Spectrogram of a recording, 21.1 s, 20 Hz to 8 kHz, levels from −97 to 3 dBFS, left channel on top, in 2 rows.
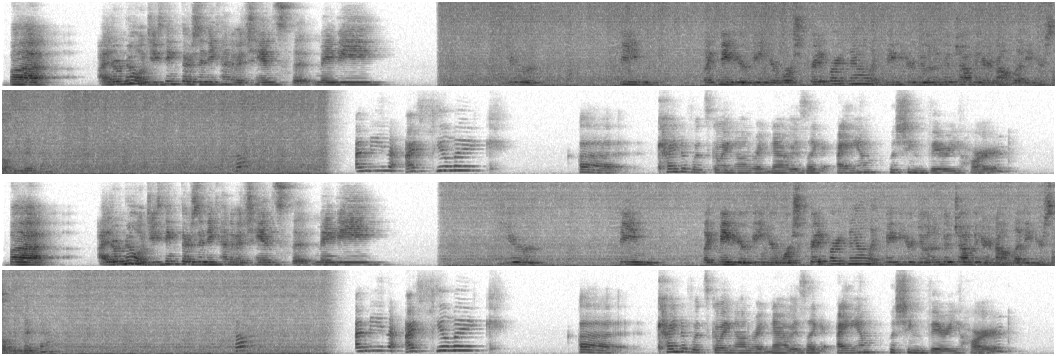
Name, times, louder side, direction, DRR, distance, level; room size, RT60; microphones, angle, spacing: voice 1, 0.1-0.4 1.0-3.7 4.9-5.4 6.1-6.6 7.0-11.1, right 1 dB, 50° right, -5 dB, 1.3 m, -25 dB
sound 1, 4.4-13.8, left 5 dB, 80° left, 0.5 m, -33 dB
voice 2, 12.9-13.2 14.1-15.5 16.3-16.7 17.1-20.6, right 2 dB, 20° right, 5 dB, 0.3 m, -32 dB
2.7 x 2.1 x 3.5 m, 0.34 s
head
